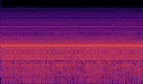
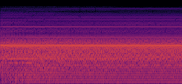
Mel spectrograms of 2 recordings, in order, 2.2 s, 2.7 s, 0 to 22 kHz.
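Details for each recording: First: Commodore 1530/C2N datasette playing a program tape with the head azimuth screw deliberately turned well off axis; harsh buzzing data tone with steady high whistle, dull and smeared: misaligned tape head azimuth. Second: Commodore 1530 datasette playing tape during head azimuth alignment by ear: steady, even high buzzing data tone with no wavering or dropouts after the screw is backed off from the bad setting. Alignment is close enough for the program to load.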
